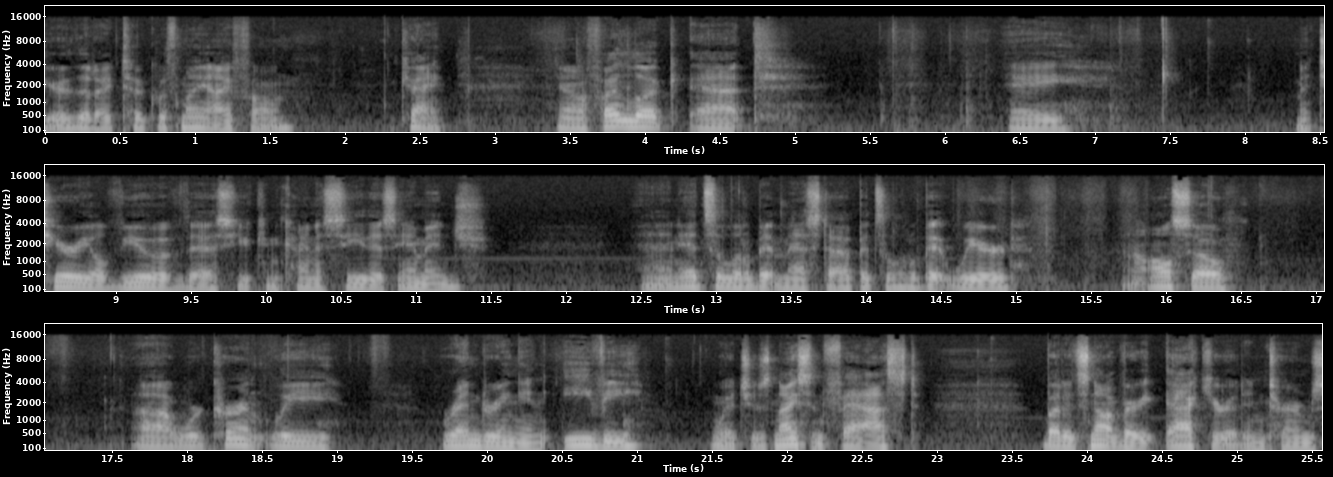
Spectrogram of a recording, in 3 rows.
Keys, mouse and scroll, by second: 0.0 click, 5.1 click, 8.0-11.0 middle drag, 21.4-25.5 middle drag.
